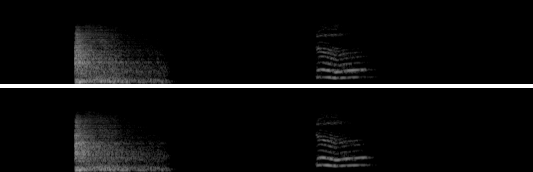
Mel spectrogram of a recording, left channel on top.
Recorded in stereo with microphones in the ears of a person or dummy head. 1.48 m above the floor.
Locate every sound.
0.7 s an explosion: 5° left (ahead or behind), 1.3 m
3.1 s a child speaking: 10° left (ahead or behind), 2 m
